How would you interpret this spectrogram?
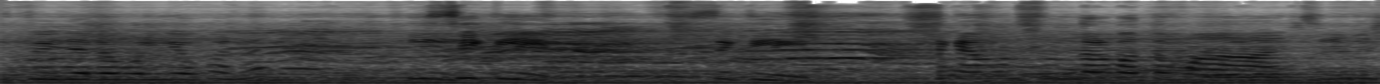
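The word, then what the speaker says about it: cichlid: এটা উচ্চারণটা বল। ওই সিলিড, তুই যেটা বললি ওখানে সিকলিড, সিকলিড কেমন সুন্দর কত মাছ।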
